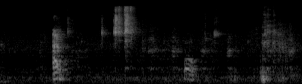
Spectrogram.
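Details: Two Jack Russell Terriers, one a senior dog, jumping and begging excitedly for potato chips; short, sharp yips come in four bursts across three seconds, about one every 0.7 seconds, with a woman's voice nearby.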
